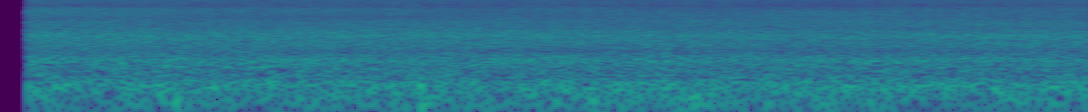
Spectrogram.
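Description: A river in flood, thick with mud, rushing past steadily and loudly.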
